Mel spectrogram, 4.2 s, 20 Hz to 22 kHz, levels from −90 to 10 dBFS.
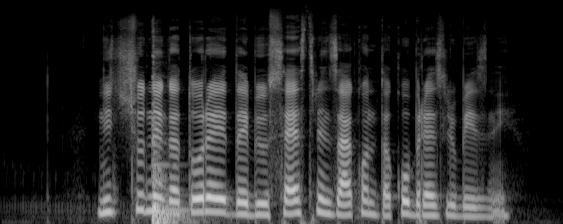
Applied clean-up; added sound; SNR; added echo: none; Bowed string instrument; 5 dB; none.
